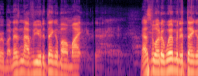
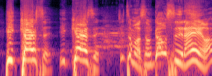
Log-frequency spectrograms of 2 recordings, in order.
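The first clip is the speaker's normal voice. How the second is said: much higher, louder exasperated shout; exasperated yelling; 11 semitones higher, 7 dB louder than usual. Retold or imitated. Retelling kid misbehaving.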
